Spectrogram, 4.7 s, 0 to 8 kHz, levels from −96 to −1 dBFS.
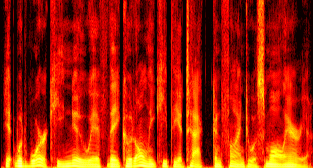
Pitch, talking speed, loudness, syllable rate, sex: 100 Hz, 215 wpm, -18 LUFS, 4.9 syllables/s, male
